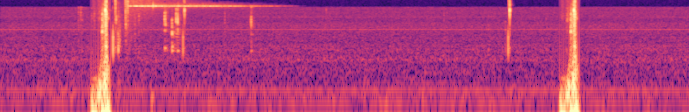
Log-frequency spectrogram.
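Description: Short electronic menu chimes and clicks sound as options are chosen.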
